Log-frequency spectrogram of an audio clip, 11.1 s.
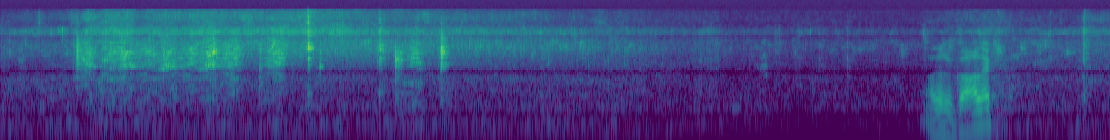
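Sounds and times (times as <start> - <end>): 
ginger frying in oil in a pan: 0.0 - 11.0
stirring clicks and scrapes: 0.7 - 3.2
speech: 9.4 - 10.1.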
